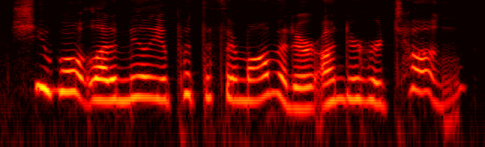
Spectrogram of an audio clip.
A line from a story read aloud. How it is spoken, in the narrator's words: whimpered Cousin Stickles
